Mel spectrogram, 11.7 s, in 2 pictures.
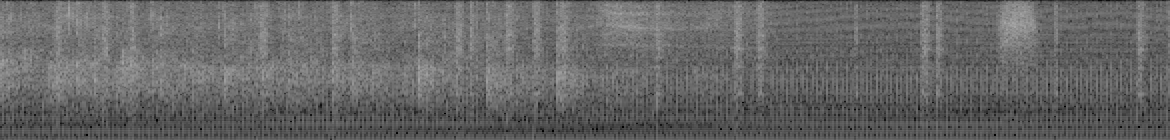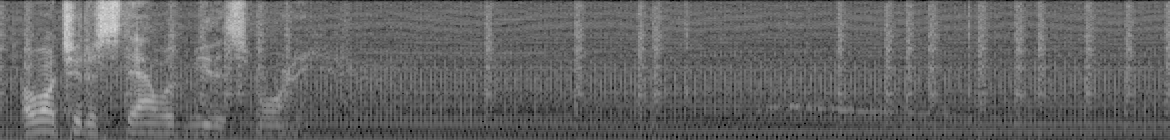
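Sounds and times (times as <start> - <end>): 
audience clapping hands: 0.0 - 3.8
steady low electrical hum: 0.0 - 11.6
speech: 6.0 - 7.6.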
